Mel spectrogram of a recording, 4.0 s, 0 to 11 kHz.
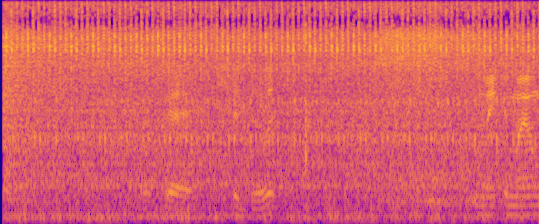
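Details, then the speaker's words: Kia Stinger GT with 26,000 miles and a P0304 cylinder 4 misfire code, revving: an uneven stumbling beat from a misfire deliberately induced on cylinder 1 for the scanner, which shows cylinder 4 not misfiring at that moment. "part now that's a Miss let's see if my scandle here will pick it up"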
